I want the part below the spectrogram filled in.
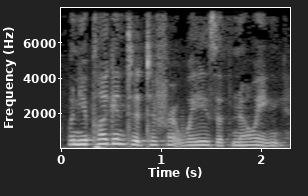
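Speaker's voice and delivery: usual speaking voice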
